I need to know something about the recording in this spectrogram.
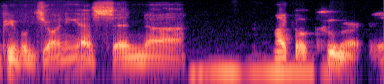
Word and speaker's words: Kummer: Well, we We got also a number of people joining us, and Michael Kummer. Is that how you pronounce it, Michael? That's how I pronounce it, yes.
